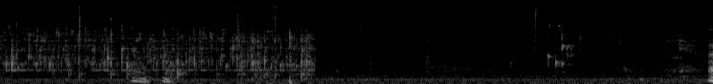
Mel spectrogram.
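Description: Backyard cherry juice dripping and trickling as the fruit is squeezed by hand, a soft wet splatter that is steady at first, then thinner, scattered drips, faint and close.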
